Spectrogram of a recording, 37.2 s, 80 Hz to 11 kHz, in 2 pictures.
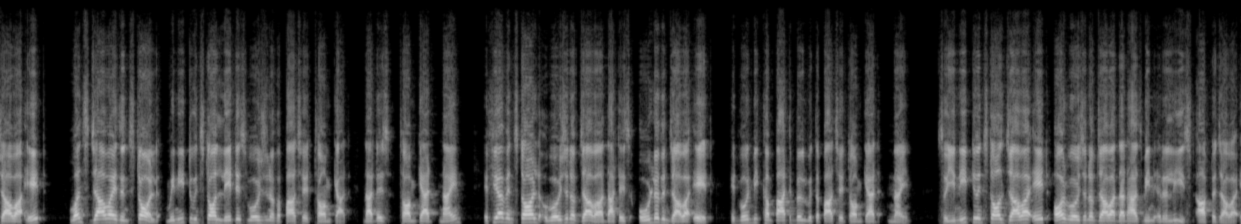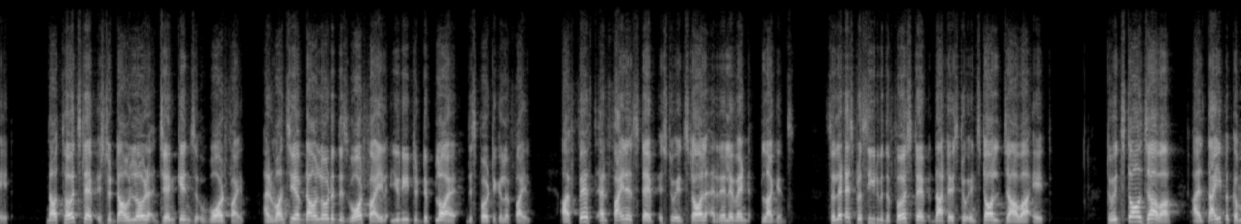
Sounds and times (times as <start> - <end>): Speech: 0.0 - 18.7, 19.3 - 30.5, 31.1 - 34.3, 35.2 - 37.2.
